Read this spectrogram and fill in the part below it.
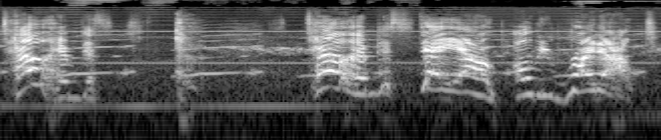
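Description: A woman's voice: very high voice, huge pitch swings, a little slow, loud music behind the voice, full character voice. A woman playing a tough, blunt, commanding Mars expedition commander in a science-fiction audio drama. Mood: panicked, defiant. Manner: authoritative, blunt, intense.

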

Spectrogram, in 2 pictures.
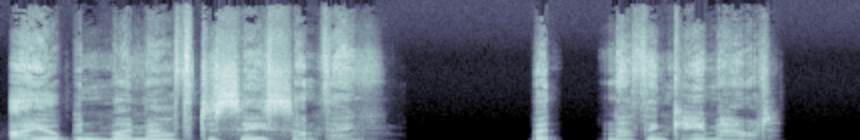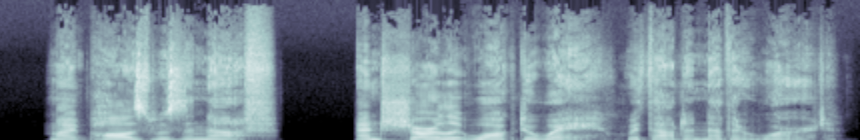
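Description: A man acting a low-voiced, haunted obituary writer. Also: normal speed, dry recording, studio quality, lightly acted. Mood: grave. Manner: solemn, literary, ominous. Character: haunted, melancholy male obituary writer narrating gothic horror. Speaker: narrator. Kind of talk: scripted horror audio drama narration.

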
